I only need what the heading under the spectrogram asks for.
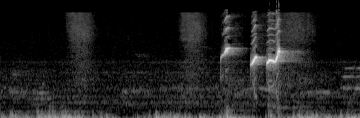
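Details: Ruby-throated bulbul, a caged bird, singing to stimulate other caged birds: one brief phrase of three bright whistled notes, the middle one dipping lower, over faint low rumbling background noise.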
